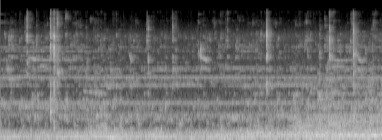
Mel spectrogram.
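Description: Steady rain in the background, with a few sharp wet clicks and smacks from chewing sineguelas (Spanish plum).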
